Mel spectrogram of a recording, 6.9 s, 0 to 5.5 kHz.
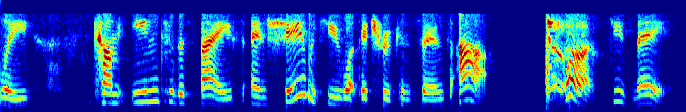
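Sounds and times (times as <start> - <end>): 
speech: 1.0 - 6.7
person coughing: 5.5 - 5.9.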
